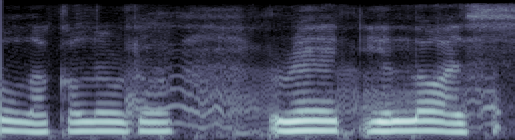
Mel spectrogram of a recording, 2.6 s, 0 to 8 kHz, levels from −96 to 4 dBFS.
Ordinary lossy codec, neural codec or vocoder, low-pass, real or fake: AAC, 48 kbps; autoencoder, 48 kHz, 128 numbers a frame, DAC-VAE, trained on Japanese speech; 7.2 kHz; fake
